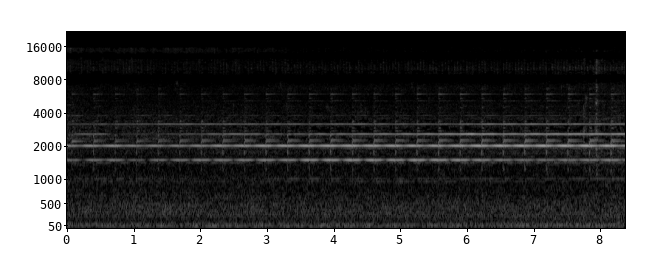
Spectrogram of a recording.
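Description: Union Pacific grain train's freight cars rolling past a grade crossing with a steady low rumble, while the crossing's warning bell rings steadily over it.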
